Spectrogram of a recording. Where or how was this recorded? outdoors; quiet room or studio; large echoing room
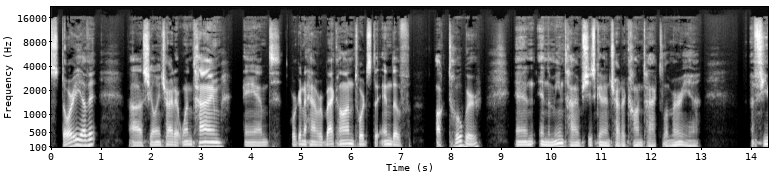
quiet room or studio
